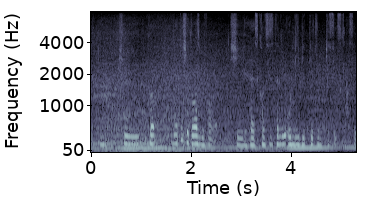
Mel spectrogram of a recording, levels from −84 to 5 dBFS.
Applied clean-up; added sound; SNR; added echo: none; Car passing by; 4 dB; none.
